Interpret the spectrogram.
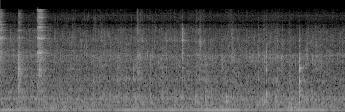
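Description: Wooden spatula stirring mutton and garlic paste frying in a pressure cooker, with a low sizzle and two sharp knocks of the spatula on the pot in the first second, over a steady low hum.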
